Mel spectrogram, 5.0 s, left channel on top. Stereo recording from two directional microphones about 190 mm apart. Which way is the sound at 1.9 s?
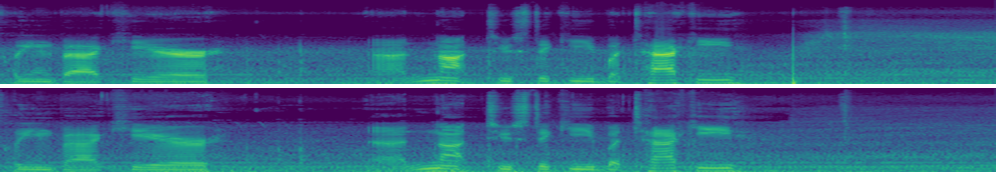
20° right (ahead or behind).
